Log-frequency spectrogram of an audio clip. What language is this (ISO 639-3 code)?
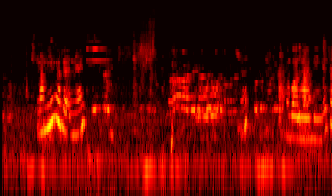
sid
